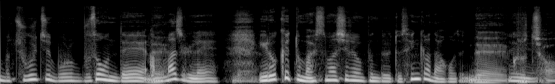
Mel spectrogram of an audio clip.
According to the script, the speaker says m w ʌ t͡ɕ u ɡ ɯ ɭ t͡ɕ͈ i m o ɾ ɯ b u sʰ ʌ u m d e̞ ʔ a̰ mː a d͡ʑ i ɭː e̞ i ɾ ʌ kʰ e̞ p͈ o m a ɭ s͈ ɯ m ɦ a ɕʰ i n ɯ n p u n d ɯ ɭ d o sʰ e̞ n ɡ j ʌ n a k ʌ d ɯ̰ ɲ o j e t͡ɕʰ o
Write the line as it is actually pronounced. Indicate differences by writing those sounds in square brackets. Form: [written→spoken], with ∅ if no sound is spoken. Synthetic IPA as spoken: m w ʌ t͡ɕ u ɡ ɯ ɭ t͡ɕ͈ i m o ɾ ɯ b u sʰ ʌ u [m→n] d e̞ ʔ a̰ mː a d͡ʑ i ɭː e̞ i ɾ ʌ kʰ e̞ [p͈→t͈] o m a ɭ s͈ ɯ m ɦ a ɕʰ i n ɯ n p u n d ɯ ɭ d o sʰ e̞ [n→ŋ] ɡ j ʌ n a [k→ɡ] ʌ d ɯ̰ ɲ o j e t͡ɕʰ o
